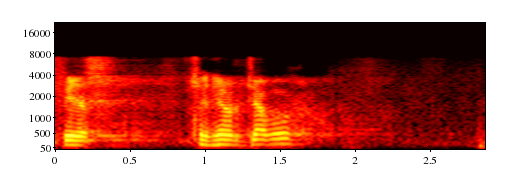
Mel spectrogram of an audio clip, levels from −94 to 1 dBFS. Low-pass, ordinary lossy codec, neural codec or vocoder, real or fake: 7.2 kHz; none; codec, 44.1 kHz, 2.6 kbps, DAC; fake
